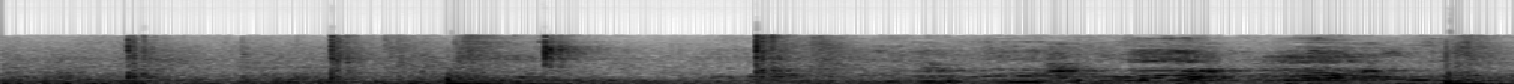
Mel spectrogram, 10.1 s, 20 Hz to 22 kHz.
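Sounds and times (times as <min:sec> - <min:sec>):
heavy low thud: 0:02.9 - 0:03.8, 0:09.6 - 0:10.0
sharp knocks: 0:09.6 - 0:10.0.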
